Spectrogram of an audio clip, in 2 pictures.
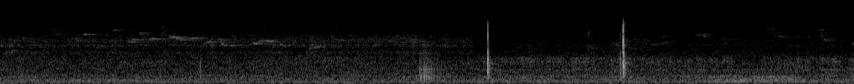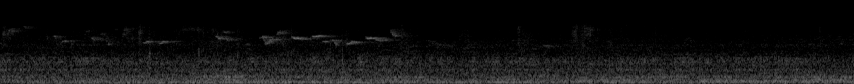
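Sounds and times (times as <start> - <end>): birds chirping: 0.0 - 5.0, 5.8 - 14.6.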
